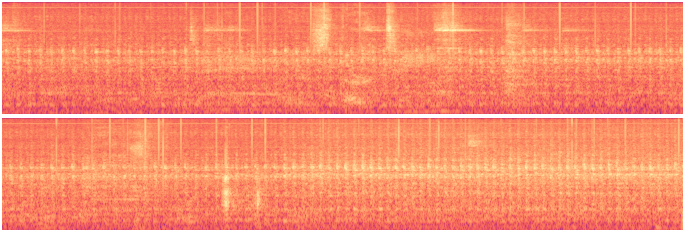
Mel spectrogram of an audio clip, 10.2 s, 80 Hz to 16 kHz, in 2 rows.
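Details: Person trying out a high-frequency chest wall oscillation physical therapy vest while its frequency setting is changed: steady, rapid mechanical buzzing and pulsing at about 13 pulses a second.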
